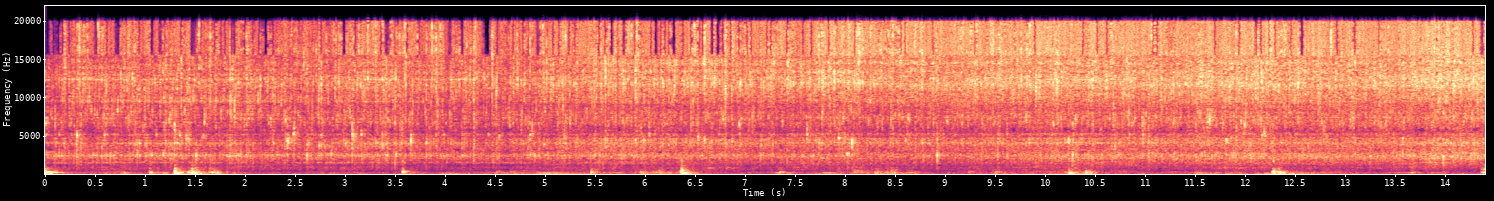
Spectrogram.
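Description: Pointed gourd pieces mixed with egg frying in a pan, a steady loud sizzle with occasional crackles and soft knocks as pieces are placed, continuous throughout with no talk.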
